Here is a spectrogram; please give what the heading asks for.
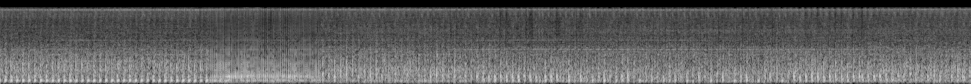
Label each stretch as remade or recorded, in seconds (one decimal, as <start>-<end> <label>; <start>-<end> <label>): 0.0-2.1 recorded; 2.1-3.2 remade; 3.2-9.7 recorded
